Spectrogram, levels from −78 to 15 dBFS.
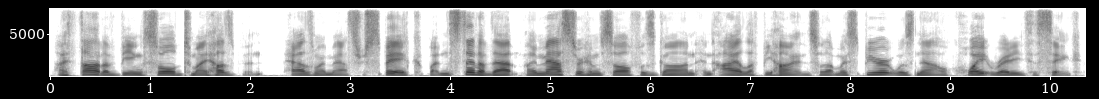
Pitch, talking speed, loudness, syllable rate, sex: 145 Hz, 205 wpm, -18 LUFS, 4.6 syllables/s, male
